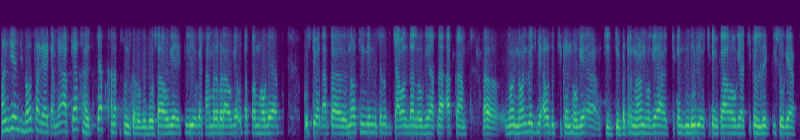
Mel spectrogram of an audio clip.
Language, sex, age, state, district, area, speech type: Hindi, male, 30-45, Bihar, Darbhanga, rural, conversation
